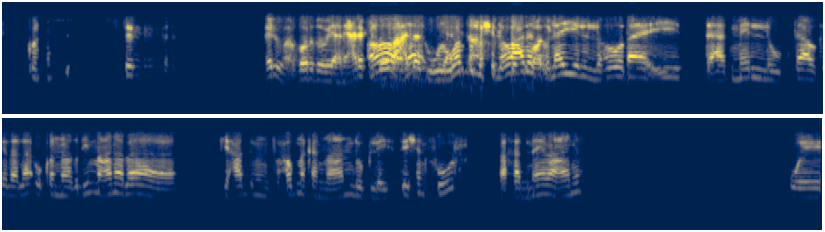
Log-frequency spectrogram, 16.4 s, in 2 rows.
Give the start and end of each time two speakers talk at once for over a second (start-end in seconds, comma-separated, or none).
3.7-5.4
